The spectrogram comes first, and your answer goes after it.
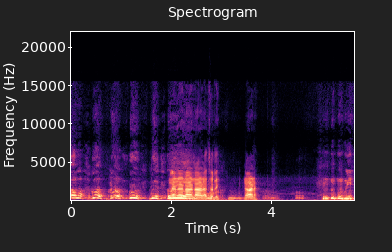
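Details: A two-month-old Bhotia puppy from Mustang gives a run of high, yappy barks, with a person laughing nearby.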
